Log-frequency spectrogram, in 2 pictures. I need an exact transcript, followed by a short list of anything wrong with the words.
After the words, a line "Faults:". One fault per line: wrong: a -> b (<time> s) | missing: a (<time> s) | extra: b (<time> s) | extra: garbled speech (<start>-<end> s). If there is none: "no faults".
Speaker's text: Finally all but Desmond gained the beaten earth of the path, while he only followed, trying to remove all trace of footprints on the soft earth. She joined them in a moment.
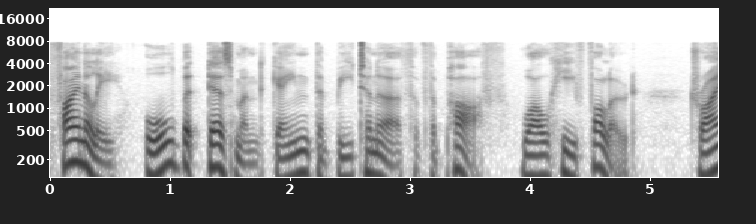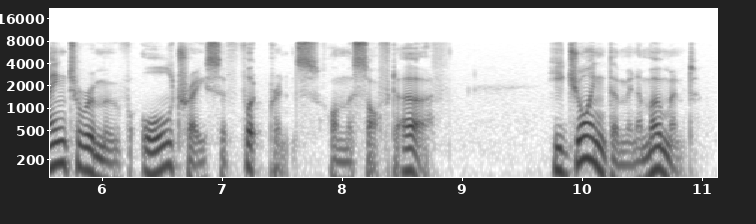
Finally all but Desmond gained the beaten earth of the path, while he followed, trying to remove all trace of footprints on the soft earth. He joined them in a moment.
Faults:
missing: only (4.4 s)
wrong: She -> He (9.7 s)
